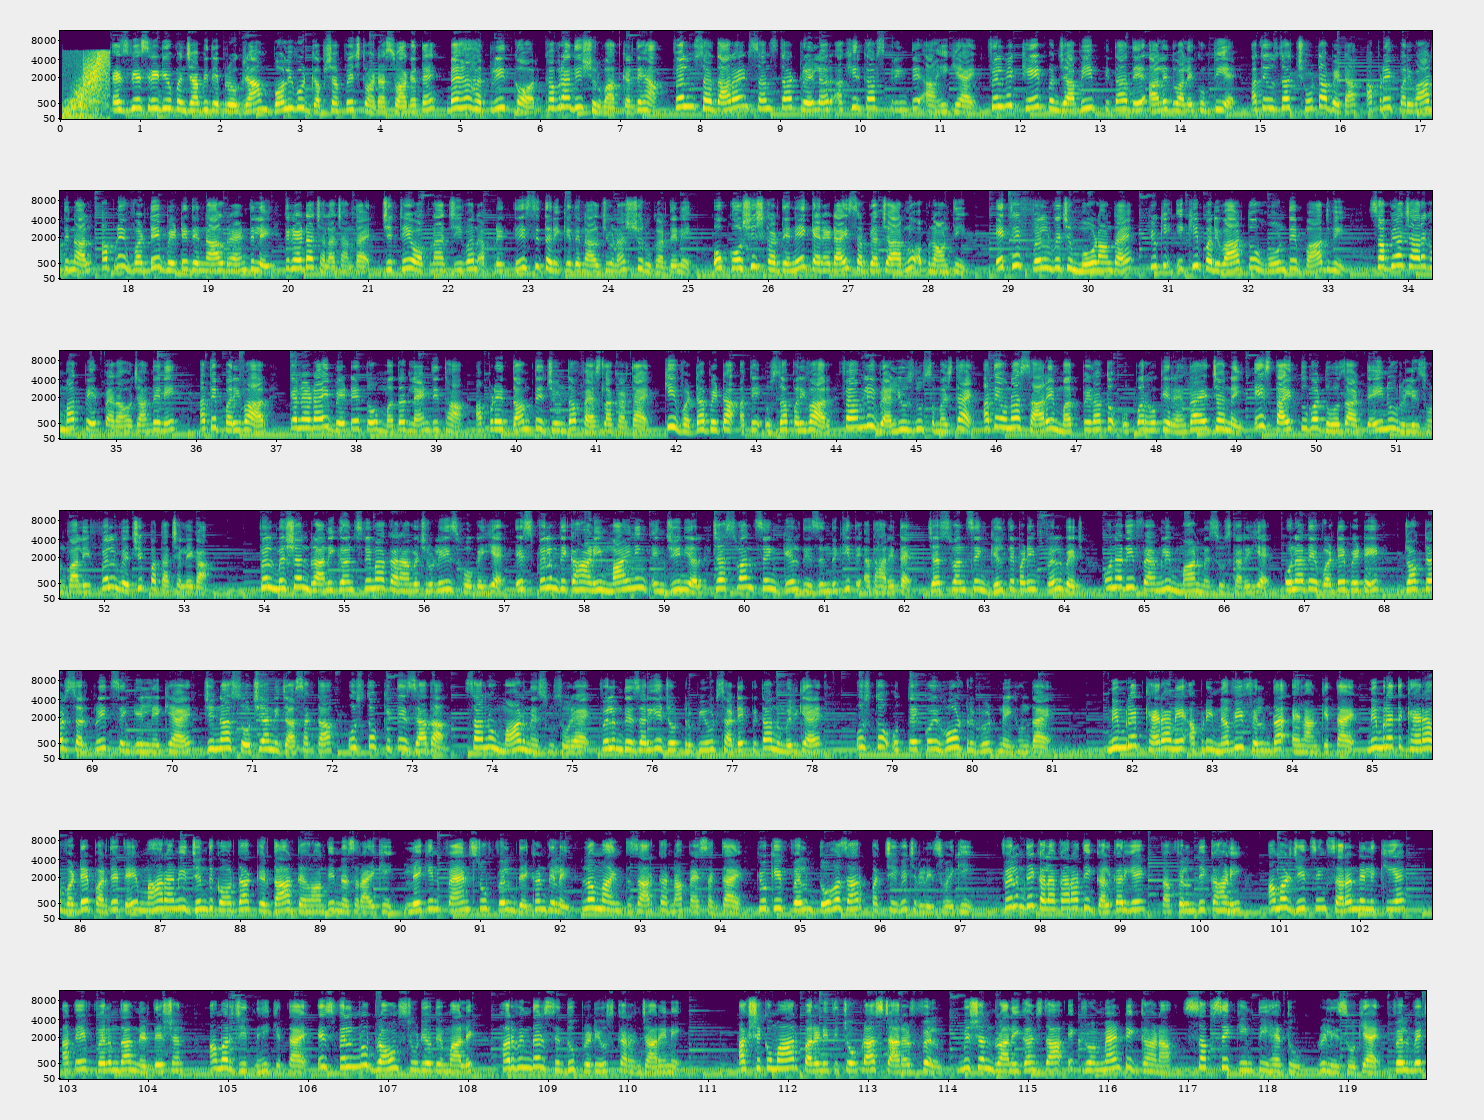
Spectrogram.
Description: In the highly awaited biographical film, Punjabi heart throb Nimrat Khaira is all set to portray the role of legendary Maharani Jind Kaur, a fearless and iconic figure in Sikh history and the last queen of Punjab. This and more in our weekly news segment of Bollywood Gupshup on upcoming movies and songs.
